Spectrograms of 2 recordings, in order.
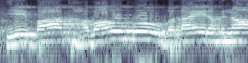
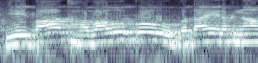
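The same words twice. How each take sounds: The two takes are said the same way.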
